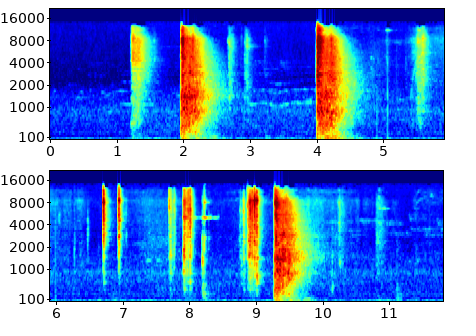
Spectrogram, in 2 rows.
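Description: Winchester 1892 lever-action rifle in .44-40 firing three loud shots, about two seconds in, four seconds in and just after nine seconds, each ringing on for about a second. A weaker report comes about a second in, and several short sharp clacks, mostly in quick pairs, fall between the second and third shots.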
